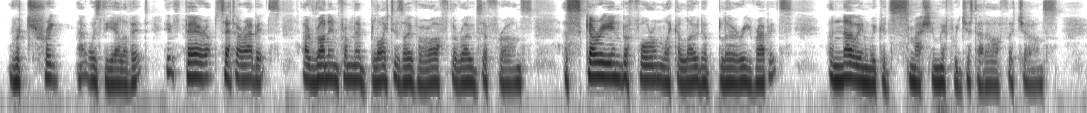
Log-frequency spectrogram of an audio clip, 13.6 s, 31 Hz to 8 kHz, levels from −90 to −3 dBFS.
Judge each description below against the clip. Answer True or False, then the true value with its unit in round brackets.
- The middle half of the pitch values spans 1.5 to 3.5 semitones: True (3.0 semitones)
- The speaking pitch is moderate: True (145 Hz)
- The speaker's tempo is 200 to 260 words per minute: True (205 wpm)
